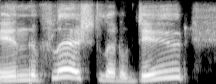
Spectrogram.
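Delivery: put-on laid-back surfer dude voice. Retelling a game scene, voicing Skid McMarx: surfer dude voice. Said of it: "Surfer dude".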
